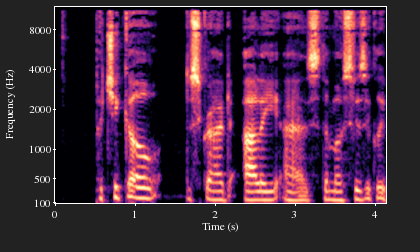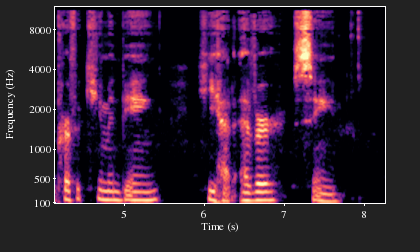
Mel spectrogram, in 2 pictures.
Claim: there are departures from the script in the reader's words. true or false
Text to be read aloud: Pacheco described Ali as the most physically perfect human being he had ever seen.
false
